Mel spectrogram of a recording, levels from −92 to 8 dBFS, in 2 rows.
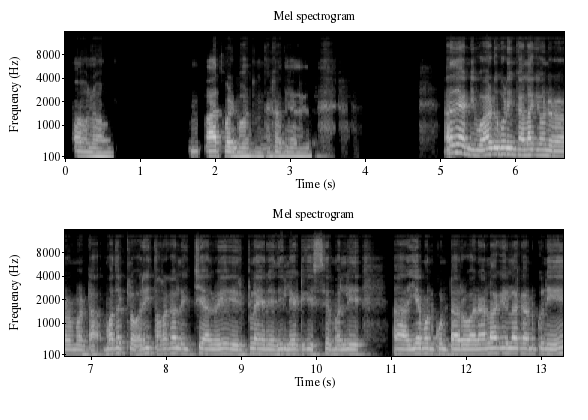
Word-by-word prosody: అవునవును. 120 -3 -2 1.2
పాత 135 0 +7
పడిపోతుంది. 120 -2 -1 0.2
అదే 120 0 -4
అదే. 115 0 -3 1.9
అదే 225 +2 +3
అండి. 175 -6 -1
వాడు 175 +4 +5
కూడా 185 -1 +5
ఇంకా 165 -2 -2
అలాగే 160 0 +1
ఉండేవాడన్నమాట 130 -4 -1 0.2
మొదట్లో. 150 0 -1
"అరే, 135 +3 -1
త్వరగా 140 +3 -1 0.2
ఇచ్చేయాలి. 135 0 -1 0.3
రిప్లై 140 +3 -2
అనేది 130 0 -1
లేట్‌గా 135 0 -3
ఇస్తే 125 +3 -4
మళ్లీ 130 +1 -1 0.6
ఆహ్, 135 -1 +3
ఏమనుకుంటారో" 135 -2 +1
అని 135 0 +2
అలాగా 150 0 +3
ఇలాగ 145 -1 +2
అనుకుని, 140 -1 -2
135 Hz, 120 wpm, -23 LUFS, 130-145 Hz, 1.9 s, పాత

